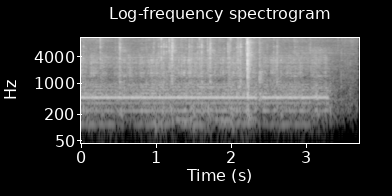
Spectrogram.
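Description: A sewing machine runs slowly and steadily at close range while finishing a cross stitch piece, its motor hum carrying a fine rapid stitching rattle for about three seconds before stopping abruptly.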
